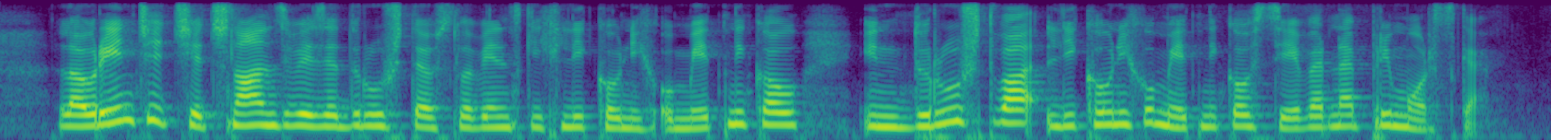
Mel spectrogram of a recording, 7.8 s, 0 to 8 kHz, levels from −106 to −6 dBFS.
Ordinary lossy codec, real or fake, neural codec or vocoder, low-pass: none; real; none; 7.2 kHz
